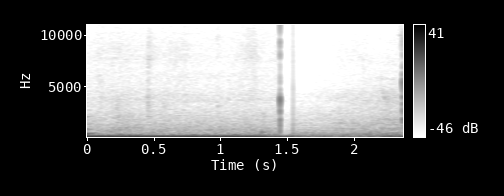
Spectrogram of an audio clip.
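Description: A loud, steady low hum from a machine in a small room, cut off by a click about one and a half seconds in. Then a low outdoor rumble follows.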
